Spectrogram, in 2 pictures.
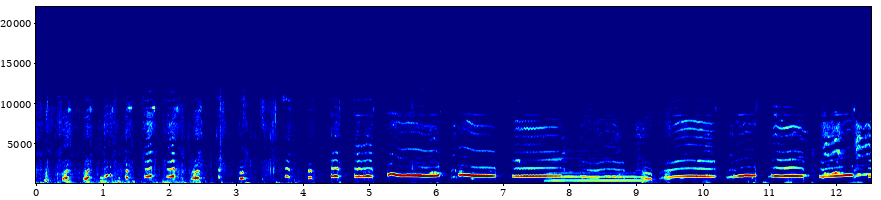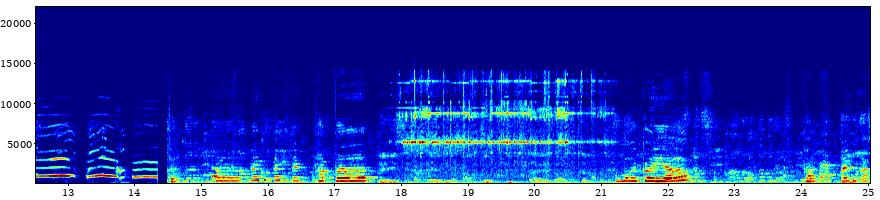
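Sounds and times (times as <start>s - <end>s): puppy whimpering yips: 0.0s - 14.4s.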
